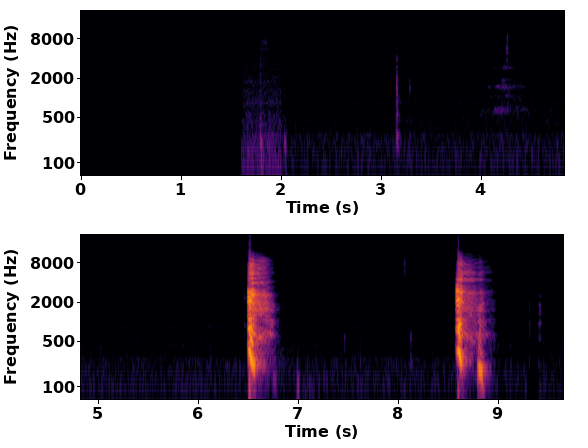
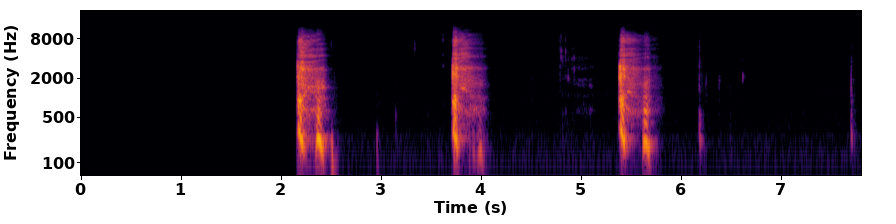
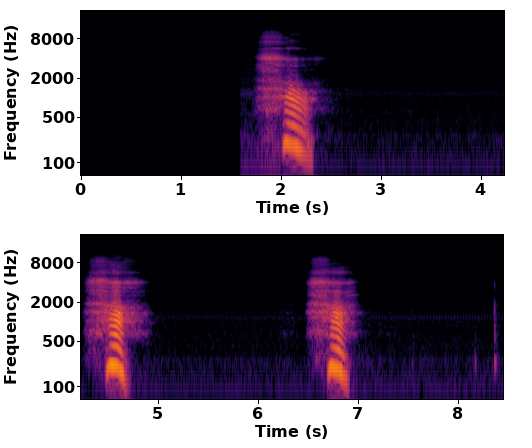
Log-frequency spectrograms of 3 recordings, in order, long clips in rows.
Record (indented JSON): {
  "cough_length": "9.7 s",
  "cough_amplitude": 26028,
  "cough_signal_mean_std_ratio": 0.11,
  "three_cough_length": "7.8 s",
  "three_cough_amplitude": 22042,
  "three_cough_signal_mean_std_ratio": 0.2,
  "exhalation_length": "8.5 s",
  "exhalation_amplitude": 8587,
  "exhalation_signal_mean_std_ratio": 0.23,
  "survey_phase": "beta (2021-08-13 to 2022-03-07)",
  "age": "65+",
  "gender": "Female",
  "wearing_mask": "No",
  "symptom_none": true,
  "smoker_status": "Never smoked",
  "respiratory_condition_asthma": false,
  "respiratory_condition_other": false,
  "recruitment_source": "REACT",
  "submission_delay": "4 days",
  "covid_test_result": "Negative",
  "covid_test_method": "RT-qPCR",
  "influenza_a_test_result": "Unknown/Void",
  "influenza_b_test_result": "Unknown/Void"
}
